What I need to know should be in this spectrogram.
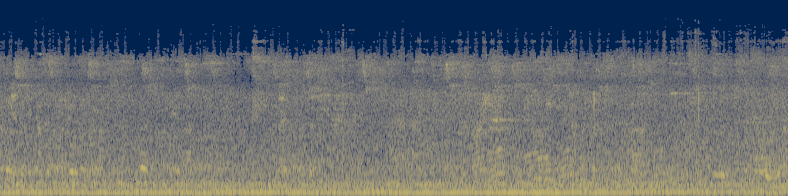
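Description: A crowd of men and women murmurs quietly in an echoing hall.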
